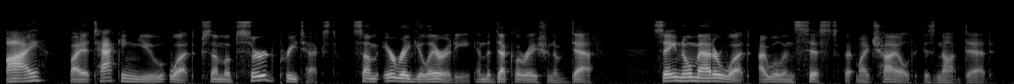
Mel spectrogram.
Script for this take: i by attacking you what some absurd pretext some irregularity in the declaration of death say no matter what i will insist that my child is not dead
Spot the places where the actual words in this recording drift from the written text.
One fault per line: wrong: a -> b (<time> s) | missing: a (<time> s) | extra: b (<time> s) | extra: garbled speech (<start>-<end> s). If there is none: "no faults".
no faults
